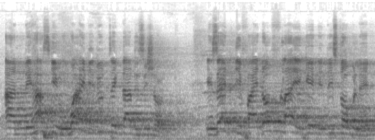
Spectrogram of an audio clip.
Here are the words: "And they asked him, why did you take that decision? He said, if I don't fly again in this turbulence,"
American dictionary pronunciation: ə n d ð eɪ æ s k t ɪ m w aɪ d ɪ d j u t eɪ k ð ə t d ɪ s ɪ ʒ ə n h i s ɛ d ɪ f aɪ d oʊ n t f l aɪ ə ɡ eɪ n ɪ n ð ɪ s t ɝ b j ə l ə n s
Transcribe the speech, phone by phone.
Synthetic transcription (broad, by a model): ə n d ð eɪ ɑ s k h ɪ m w aɪ d ɪ d j u t eɪ k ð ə t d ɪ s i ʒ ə n h i s ɛ d ɪ f aɪ d oʊ n t f l aɪ ə ɡ eɪ n ɪ n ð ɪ s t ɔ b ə l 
